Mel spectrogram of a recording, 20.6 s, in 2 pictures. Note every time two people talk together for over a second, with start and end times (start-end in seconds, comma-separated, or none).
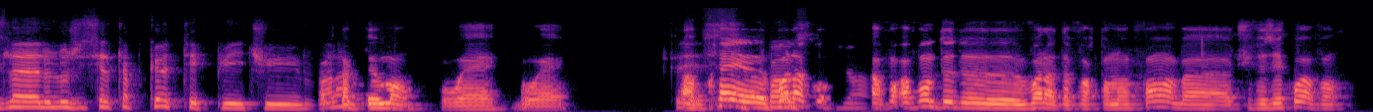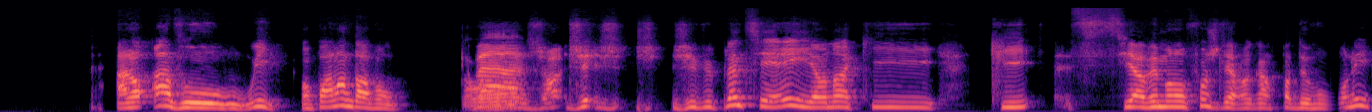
5.1-6.7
